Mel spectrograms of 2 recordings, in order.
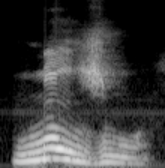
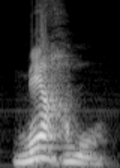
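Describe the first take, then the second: First: The consonant before m sounds like zh. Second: The consonant before m sounds like r. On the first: Speakers with more schooling say it this way. "tendem a pronunciar esta palavra como mesmo" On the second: Speakers with less schooling say it this way. "pessoas cariocas menos escolarizados pronunciam a mesma palavra como mermo"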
